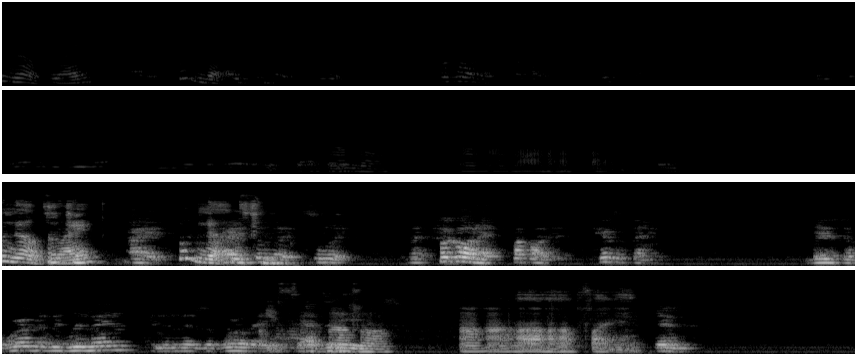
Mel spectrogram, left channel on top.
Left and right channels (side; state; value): left; quieter; 40.0 dB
